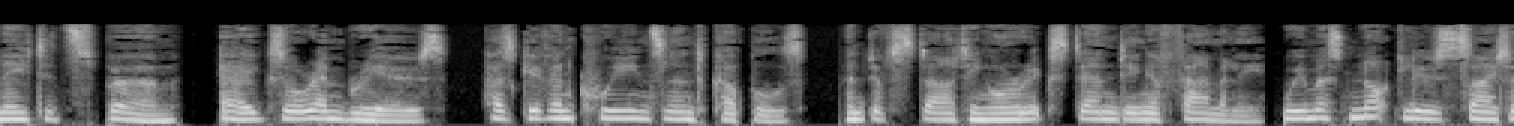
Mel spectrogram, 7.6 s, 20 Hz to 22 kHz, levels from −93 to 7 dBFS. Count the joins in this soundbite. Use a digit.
2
